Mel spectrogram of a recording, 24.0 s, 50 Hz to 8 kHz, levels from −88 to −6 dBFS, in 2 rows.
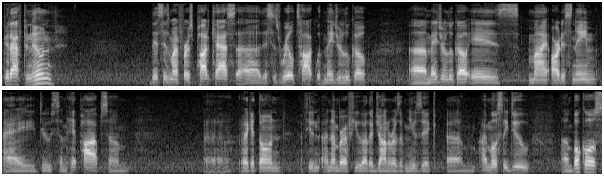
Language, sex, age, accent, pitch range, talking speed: English, male, 30-49, American, 90-95 Hz, 115 wpm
